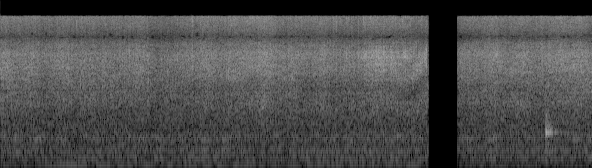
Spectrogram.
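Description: Grated bottle gourd sizzling steadily as it fries in a non-stick pan, being cooked until its water dries off for a paratha filling. The sound drops out completely for a moment a little over four seconds in.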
